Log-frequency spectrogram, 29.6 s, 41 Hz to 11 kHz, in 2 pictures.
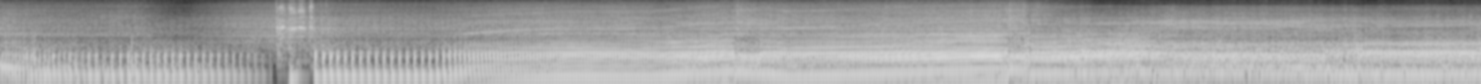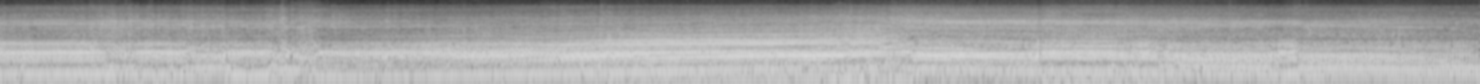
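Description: Honda CRF300L's single-cylinder four-stroke engine running under way, its pitch rising and falling as it revs through the gears. About three seconds in the engine sound dips briefly and a sharp knock is heard.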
